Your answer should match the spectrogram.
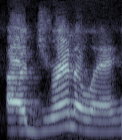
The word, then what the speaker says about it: Adrenalynn: Yeah, my Facebook business page is Adrenaline. You know, like the word adrenaline, but it's spelled ADRENALYNN.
